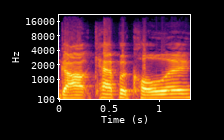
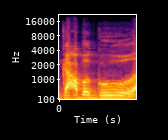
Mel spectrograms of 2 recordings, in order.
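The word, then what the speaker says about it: capicola: the are you saying capaca Capac capaca cacola whatever the whatever you say say it how are you getting Gaba goul out of it that's the most ludicrous pronunciation I've ever heard it's also cool that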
